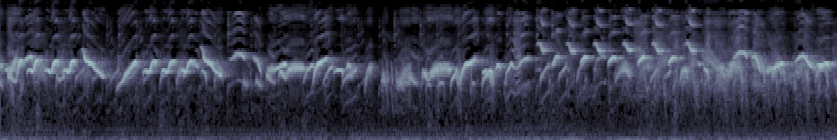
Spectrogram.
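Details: Caged Chinese hwamei singing competitively among market birds: a dense, unbroken stream of rapid warbling, loud slurred whistles sweeping up and down, quick repeated notes and trills, sustained for ten seconds.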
